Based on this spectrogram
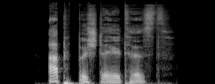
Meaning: inflection of abbestellen: 1. second-person singular dependent preterite 2. second-person singular dependent subjunctive II
- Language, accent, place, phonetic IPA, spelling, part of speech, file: German, Germany, Berlin, [ˈapbəˌʃtɛltəst], abbestelltest, verb, De-abbestelltest.ogg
